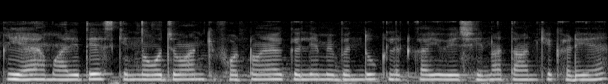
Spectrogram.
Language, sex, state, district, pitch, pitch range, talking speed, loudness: Hindi, female, Rajasthan, Churu, 225 Hz, 220-230 Hz, 175 wpm, -17 LUFS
